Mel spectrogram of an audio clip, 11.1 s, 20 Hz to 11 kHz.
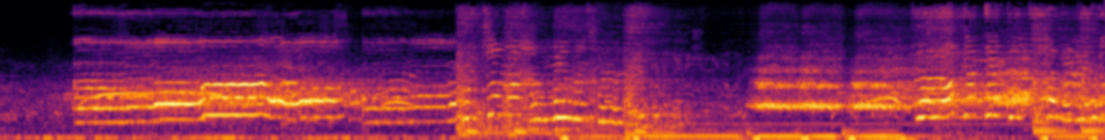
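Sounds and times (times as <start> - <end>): live concert music: 4.6 - 11.0.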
